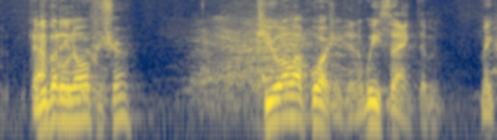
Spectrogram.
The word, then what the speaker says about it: Puyallup: Puyallup, I believe it's pronounced, right? Yes, it is. Anybody know for sure? Puyallup, Washington.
